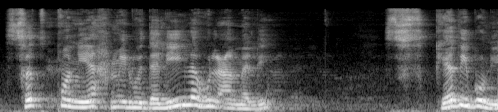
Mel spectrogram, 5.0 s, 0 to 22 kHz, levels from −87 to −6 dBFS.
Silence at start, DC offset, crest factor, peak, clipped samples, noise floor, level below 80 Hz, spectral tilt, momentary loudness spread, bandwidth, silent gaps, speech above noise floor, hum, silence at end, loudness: 0.1 s; under 0.1%; 14 dB; -2 dBFS; under 0.1%; -51 dBFS; -44 dBFS; -5.5 dB/octave; 8 LU; 16 kHz; none; 36 dB; none; 0 s; -17 LUFS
